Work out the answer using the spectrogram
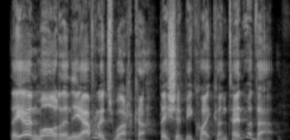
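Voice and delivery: Scottish accent. Asked to read a line in a regional accent, speaking in a Scottish accent. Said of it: "We're going up to Scotland for this one".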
